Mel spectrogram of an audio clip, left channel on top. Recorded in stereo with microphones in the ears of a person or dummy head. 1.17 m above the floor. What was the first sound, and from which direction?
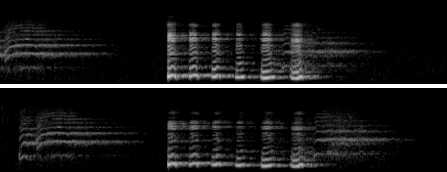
Laughter, 65° left (ahead or behind).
